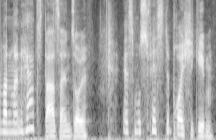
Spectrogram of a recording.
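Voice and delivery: lightly voiced eager storybook fox; fox, eagerly anticipating.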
